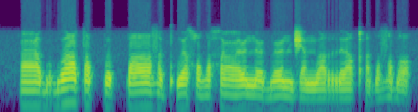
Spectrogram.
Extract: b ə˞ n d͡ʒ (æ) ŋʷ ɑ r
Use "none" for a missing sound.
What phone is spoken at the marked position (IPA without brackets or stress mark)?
æ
